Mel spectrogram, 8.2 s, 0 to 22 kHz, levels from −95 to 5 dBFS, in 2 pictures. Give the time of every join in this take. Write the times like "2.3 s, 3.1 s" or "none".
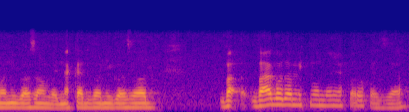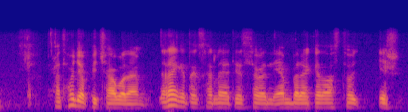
4.5 s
